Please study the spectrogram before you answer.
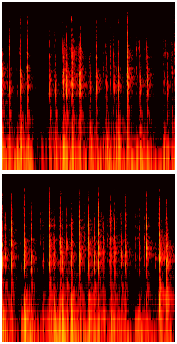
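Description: Fingertips type steadily on a Logitech POP Keys plastic mechanical keyboard with a yellow plastic case and round plastic keycaps. Quick, bright plastic clacks carry a low, dull thud under each press, with two short pauses in the flow. Each keystroke stops almost at once.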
